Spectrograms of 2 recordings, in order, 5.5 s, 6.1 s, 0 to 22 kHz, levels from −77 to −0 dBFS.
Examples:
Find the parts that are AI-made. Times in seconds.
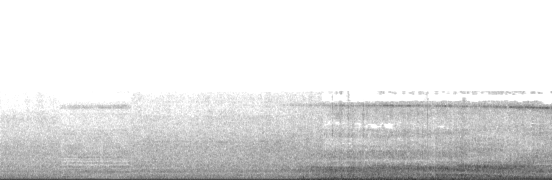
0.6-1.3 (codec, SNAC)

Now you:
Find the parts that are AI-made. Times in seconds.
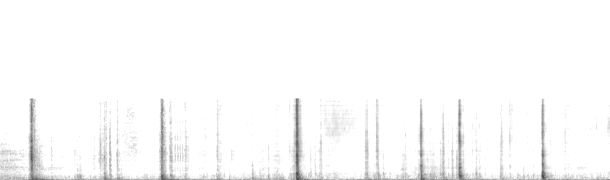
2.0-6.1 (vocoder, Vocos)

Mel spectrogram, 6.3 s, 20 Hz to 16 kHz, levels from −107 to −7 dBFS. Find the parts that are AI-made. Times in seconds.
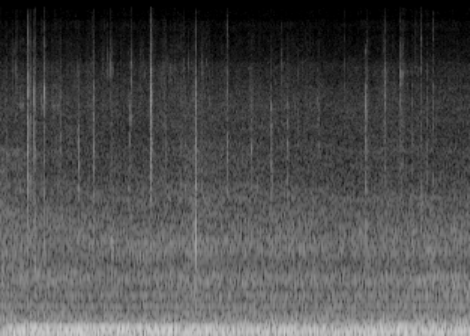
none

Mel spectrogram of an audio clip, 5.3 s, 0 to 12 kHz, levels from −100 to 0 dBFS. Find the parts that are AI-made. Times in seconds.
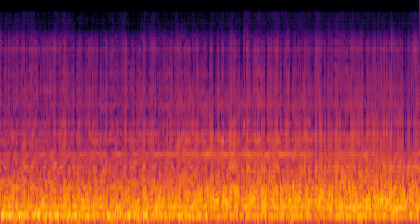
0.0-5.3 (vocoder, BigVGAN v2)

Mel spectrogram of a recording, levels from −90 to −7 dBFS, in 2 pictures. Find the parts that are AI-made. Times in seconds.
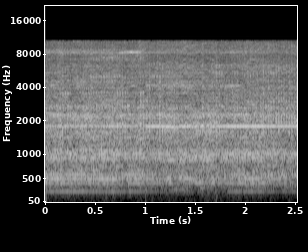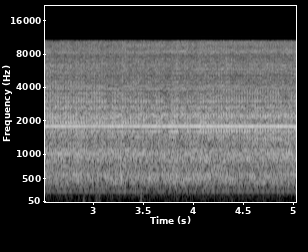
1.2-1.7 (codec, SNAC)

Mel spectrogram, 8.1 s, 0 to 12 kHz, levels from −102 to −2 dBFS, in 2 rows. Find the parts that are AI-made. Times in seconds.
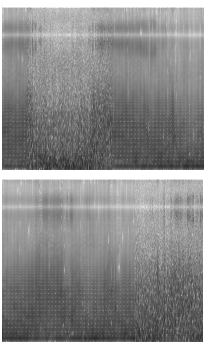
0.0-0.5 (vocoder, BigVGAN v2); 2.2-6.7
